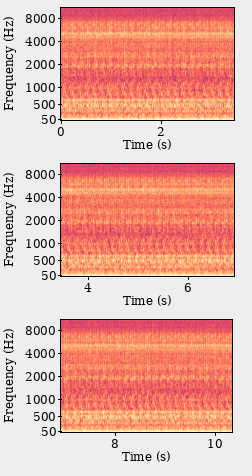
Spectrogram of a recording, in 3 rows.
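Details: 2018 Peugeot 3008 diesel idling with loud steady knock about twice a second and rough clatter; fuel system problem, injector number one reading higher (1.17 vs about 0.78 for others), faulty injector.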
